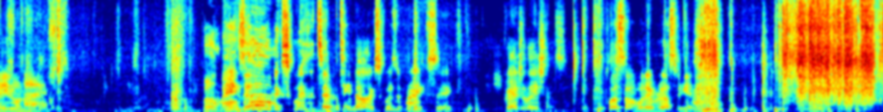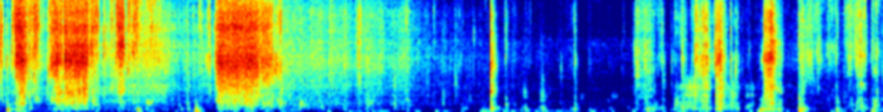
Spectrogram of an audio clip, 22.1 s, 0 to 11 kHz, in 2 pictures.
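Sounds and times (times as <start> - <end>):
packaging crinkling and ripping: 9.7 - 16.4.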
